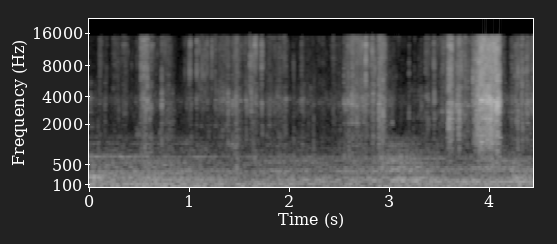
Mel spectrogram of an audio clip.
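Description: Leatherjacket's tough, sandpapery skin being torn off the fish by hand, an irregular tearing crackle, louder twice in the second half.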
